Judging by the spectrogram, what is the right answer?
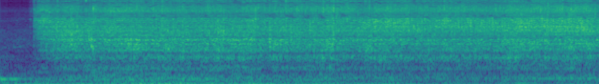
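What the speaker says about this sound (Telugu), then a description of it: "ఇప్పుడు మనం పోపులో పప్పును వేసుకుందాం" Chana dal tips into a hot tempering of oil and spices, bursting into a loud, continuous close sizzle that holds steady throughout with no talk.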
